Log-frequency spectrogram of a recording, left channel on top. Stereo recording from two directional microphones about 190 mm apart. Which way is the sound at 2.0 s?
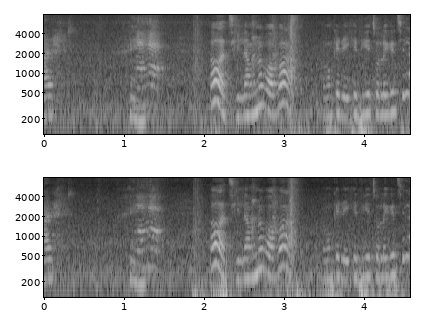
15° left (ahead or behind).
